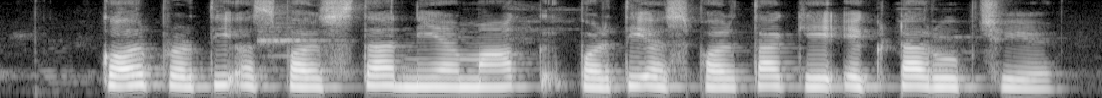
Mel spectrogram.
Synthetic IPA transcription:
kəɾpɾət̪iʔəspʰəɾʃt̪anijəmakpəɾt̪iəspʰəɾt̪akeʔekʈaɾupt͡ʃʰie

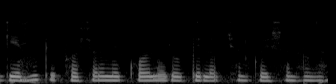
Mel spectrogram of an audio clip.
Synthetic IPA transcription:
ɡeɦũkipʰəsəlmẽkɔːneɾoːkilɐkt͡ʃʰənkoisənɦõːɡaː

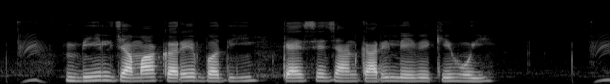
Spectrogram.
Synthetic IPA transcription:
biːld͡ʒɐmakəɾebɐd̪i | kɛːsed͡ʒaːnkaːɾileːʋekeɦoːiː

